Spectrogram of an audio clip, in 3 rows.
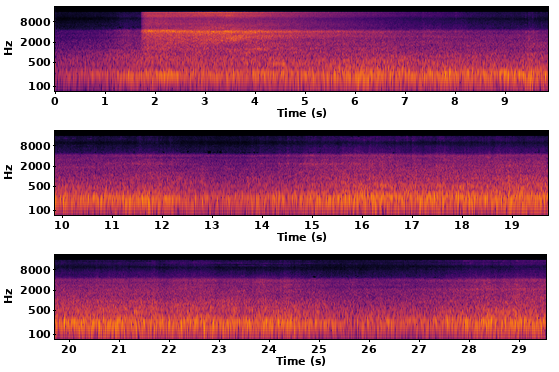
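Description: A freight train hauled by a Class 155 electric locomotive rolls slowly past: a steady rumble of wagon wheels on the rails, tank wagons and covered goods wagons going by. About two seconds in, as the locomotive passes, a loud hiss starts suddenly and fades over a few seconds.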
